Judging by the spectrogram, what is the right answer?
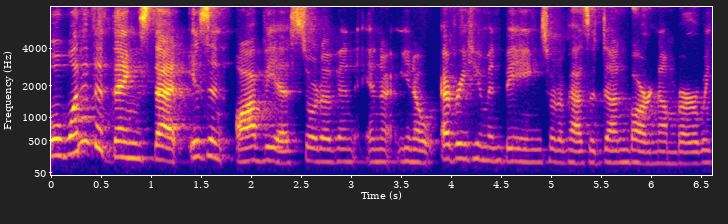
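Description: This woman has an unremarkable speaking voice. Her pitch is medium, with ordinary variation. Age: 50s. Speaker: tech founder and author. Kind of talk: interview.

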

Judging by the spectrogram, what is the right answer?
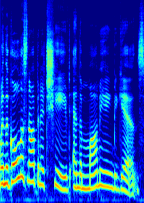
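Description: Against a silent background in a very clean recording, a woman's fairly high voice makes very wide pitch swings. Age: 50s. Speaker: podcast host, former opera singer and voice teacher. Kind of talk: solo monologue podcast.

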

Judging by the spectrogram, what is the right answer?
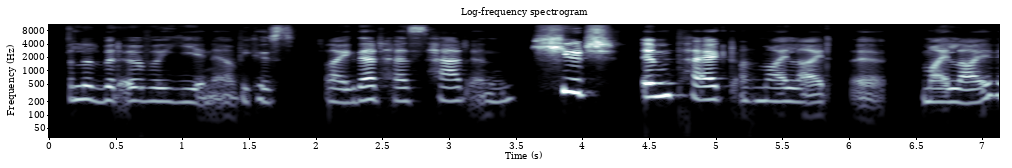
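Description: A woman speaks with a German accent in a quiet background. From Germany. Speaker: life coach. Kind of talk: casual chat.

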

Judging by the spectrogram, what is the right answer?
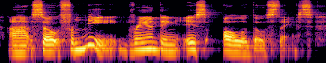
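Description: A woman speaks with a Swedish accent. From Sweden. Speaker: branding agency CEO. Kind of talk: interview.

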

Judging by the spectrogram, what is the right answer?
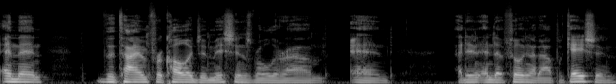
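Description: Over a silent background in a very clean recording, a man speaks at a moderate pace with a fairly low pitch and monotone, flat intonation. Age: young. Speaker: recent high school graduate, co-host. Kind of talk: casual chat. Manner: halting.

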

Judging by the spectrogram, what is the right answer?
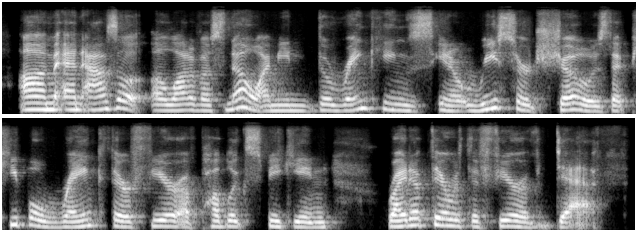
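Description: Speaking in an unremarkable speaking voice with an American accent, a woman keeps a medium pitch, ordinary pitch variation and a moderate pace, with hardly any pauses. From US South, Gainesville, Florida. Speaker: author and public speaking coach. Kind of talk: casual interview.

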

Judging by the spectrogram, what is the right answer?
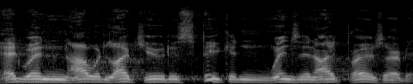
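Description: A man's resonant put-on character voice at medium pitch, moderate in pace with fairly even intonation. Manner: pious, solemn, resonant.

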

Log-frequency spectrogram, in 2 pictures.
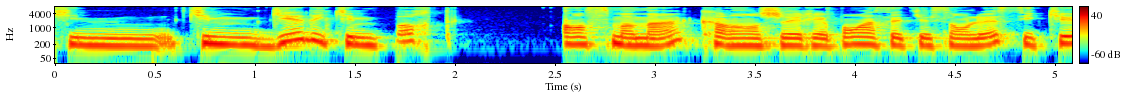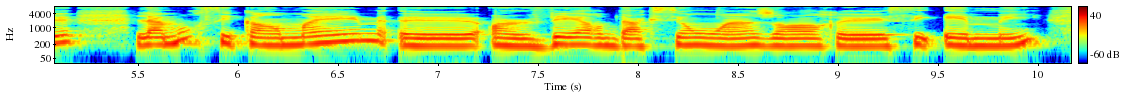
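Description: Over a silent background in a very clean recording, a woman speaks at a fairly slow pace at medium pitch with ordinary pitch variation. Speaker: podcast co-host. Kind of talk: casual chat. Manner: halting.

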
